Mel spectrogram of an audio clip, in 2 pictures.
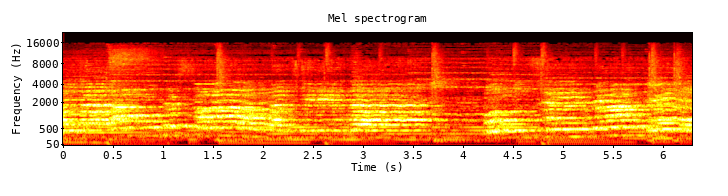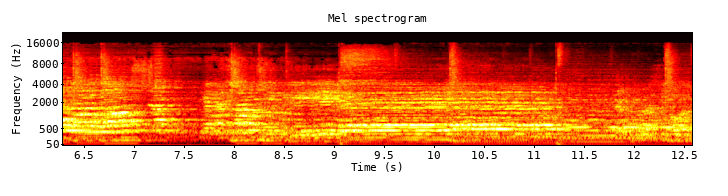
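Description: Mixed-voice church vocal ensemble singing a gospel song in Portuguese in parts, over an instrumental backing with a low bass line.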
